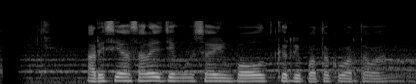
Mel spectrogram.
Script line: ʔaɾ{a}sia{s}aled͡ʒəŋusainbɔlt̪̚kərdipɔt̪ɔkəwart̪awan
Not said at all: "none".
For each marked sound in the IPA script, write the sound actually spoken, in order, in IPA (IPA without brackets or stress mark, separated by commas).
i, s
